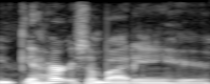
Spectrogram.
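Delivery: plain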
